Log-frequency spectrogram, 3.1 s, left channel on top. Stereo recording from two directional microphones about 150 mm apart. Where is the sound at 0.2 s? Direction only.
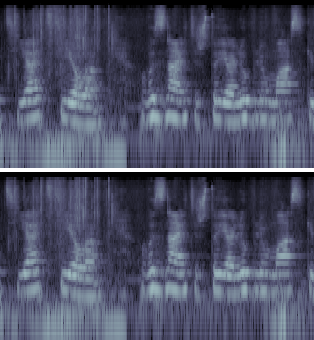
15° right (ahead or behind).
